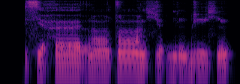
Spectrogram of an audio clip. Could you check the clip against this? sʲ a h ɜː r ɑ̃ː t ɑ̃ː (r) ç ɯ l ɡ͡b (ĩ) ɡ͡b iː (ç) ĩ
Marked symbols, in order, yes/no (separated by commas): no, yes, yes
